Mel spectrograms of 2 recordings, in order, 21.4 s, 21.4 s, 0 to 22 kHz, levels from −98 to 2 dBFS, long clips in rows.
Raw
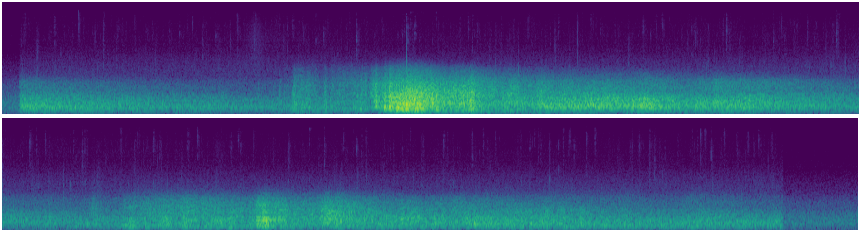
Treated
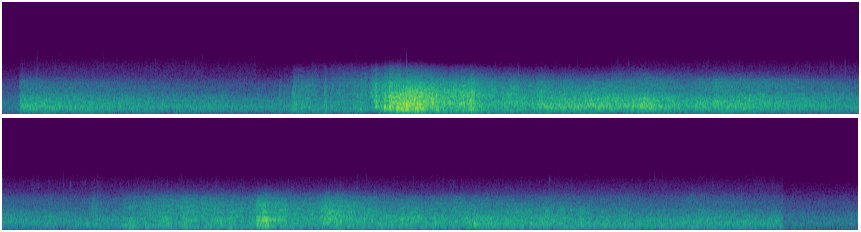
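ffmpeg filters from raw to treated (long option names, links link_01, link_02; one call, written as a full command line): ffmpeg -i in.wav -af "asetnsamples=nb_out_samples=441:pad=0,asendcmd='2.52 lowpass f 1500;3.18 lowpass f 1100;3.87 lowpass f 1500;4.99 lowpass f 1100;7.62 lowpass f 1600',lowpass=1900" out.wav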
